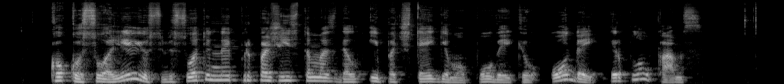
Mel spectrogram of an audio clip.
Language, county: Lithuanian, Marijampolė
